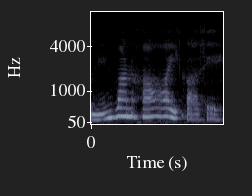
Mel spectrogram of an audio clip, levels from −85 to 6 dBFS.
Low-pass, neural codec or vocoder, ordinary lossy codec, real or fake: 10.8 kHz; none; none; real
